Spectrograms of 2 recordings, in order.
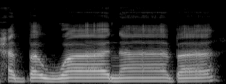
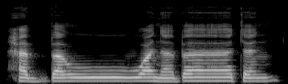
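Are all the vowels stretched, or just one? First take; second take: all; one. First: Every vowel in the phrase is lengthened. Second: Only the ba alif vowel is lengthened. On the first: The speaker calls it wrong. "don't say habba wa naba, stretching everything" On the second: The speaker calls it right. "nothing else should be stretched in between. So like this"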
